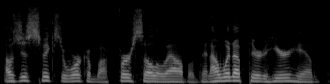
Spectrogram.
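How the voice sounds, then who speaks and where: A man's voice: rapid-fire, dry recording. A man, a country singer chatting in an interview and telling folksy stories with frequent chuckles. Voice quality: high tenor voice. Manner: folksy storyteller, chuckles often. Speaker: country music singer and guest. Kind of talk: casual interview chat.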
